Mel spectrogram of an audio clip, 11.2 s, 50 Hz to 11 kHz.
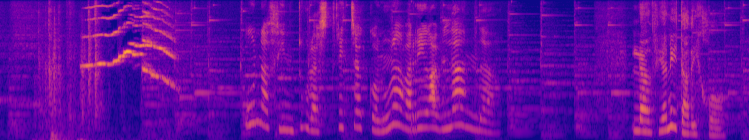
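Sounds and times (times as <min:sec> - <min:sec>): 
door creaking open: 0:00.5 - 0:03.0
speech: 0:04.0 - 0:07.6, 0:09.5 - 0:11.0.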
